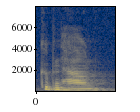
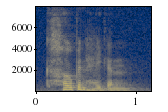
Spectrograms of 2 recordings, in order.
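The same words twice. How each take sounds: First: The stress is on a later syllable. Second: The stress is on the first syllable. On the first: This is how the local people say it. "the Danes, pronounce the city like Copenhagen" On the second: This is an American way of saying it. "stressing the first syllable"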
